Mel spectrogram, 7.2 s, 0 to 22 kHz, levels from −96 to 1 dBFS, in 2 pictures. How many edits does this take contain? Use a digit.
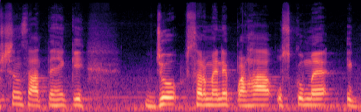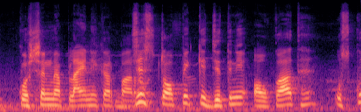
1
